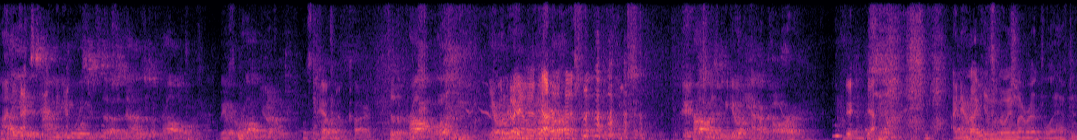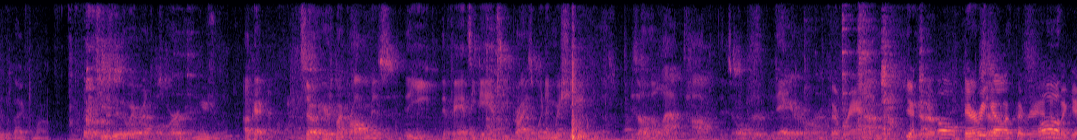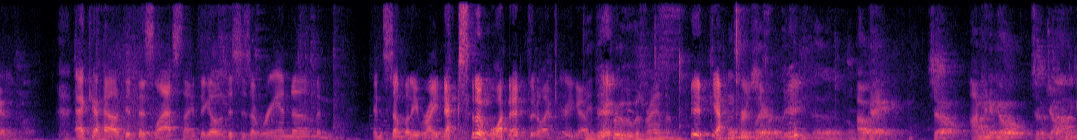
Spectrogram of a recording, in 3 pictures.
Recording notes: Went live at WLPC 2024. No Longer Live At WLPC 2024. For those who attempted to listen to the remote stream live, this should be a lot better, as the microphone audio wasn't all carrying over through to the stream.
